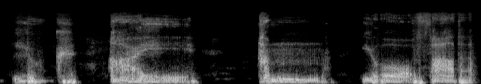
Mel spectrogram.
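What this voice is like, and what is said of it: Deep Darth Vader impression. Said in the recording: “the deep, full-bodied voice of Darth Vader”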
